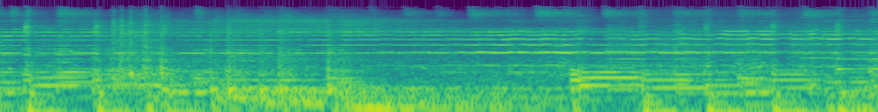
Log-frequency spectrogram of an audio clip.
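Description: Live band music played through a PA: drum kit and guitars under sustained held melody notes, with the low drums and bass dropping back briefly in the middle.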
